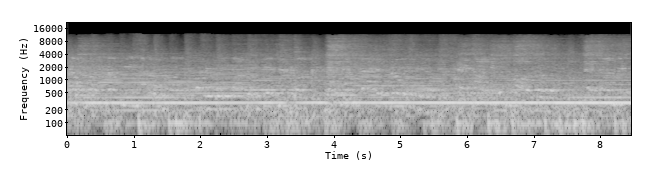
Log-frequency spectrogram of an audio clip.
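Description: Punk rock band playing live and loud: electric guitar, bass guitar and drum kit, with one note held steady above the rest.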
